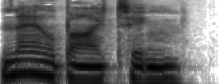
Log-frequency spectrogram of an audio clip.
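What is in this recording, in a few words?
"nail biting", British English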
